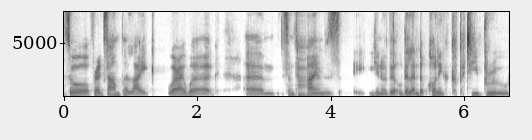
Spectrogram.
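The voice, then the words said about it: Northern English Yorkshire accent. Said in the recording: “Having the Northern accent ... What do Southerners think of our accent? ... when you're around a Yorkshire person or a northern accent”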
